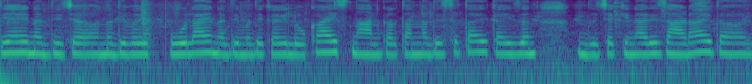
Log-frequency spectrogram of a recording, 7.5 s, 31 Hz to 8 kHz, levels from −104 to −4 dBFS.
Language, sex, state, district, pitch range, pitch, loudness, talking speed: Marathi, female, Maharashtra, Solapur, 225-240 Hz, 230 Hz, -44 LUFS, 160 wpm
